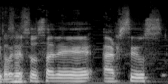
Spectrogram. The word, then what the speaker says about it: Arceus: de Arceus del anime, tuvieron que cambiarle oficialmente la pronunciación a Arceus, y no Arceus, porque en el Reino Unido, en Inglaterra, de hecho en Europa en general, Ars es como decir as, es como decir poto.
